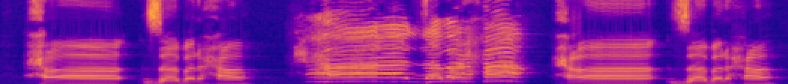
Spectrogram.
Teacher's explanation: اور ہا کو حلق کے نیچے والے حصے سے پڑھیں گے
